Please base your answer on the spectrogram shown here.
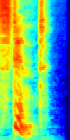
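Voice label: "stint", English, British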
